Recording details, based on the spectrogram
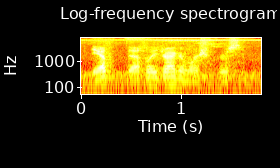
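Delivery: very quiet, low mutter under the breath. Speaker voicing Trevor's remark about the group, muttering under his breath. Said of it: "he mutters under his breath".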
